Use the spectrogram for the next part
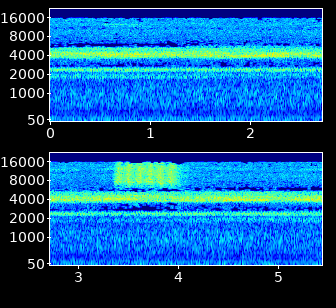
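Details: Blue Ridge Mountains crickets on an autumn night near a stream: a dense, unchanging high trill chorus, one short sharp buzz partway through, set against soft rushing water and a low electrical-sounding hum.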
